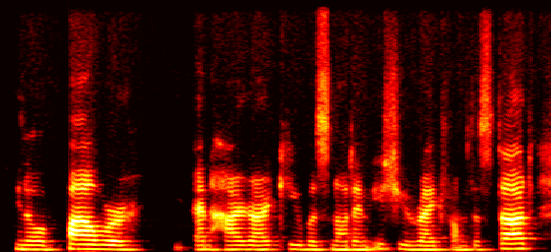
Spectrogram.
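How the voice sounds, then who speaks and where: A woman with a non-native accent, somewhat breathy and medium in pitch, at a fairly slow pace against a quiet background. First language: not English. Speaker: researcher. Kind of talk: panel discussion.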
